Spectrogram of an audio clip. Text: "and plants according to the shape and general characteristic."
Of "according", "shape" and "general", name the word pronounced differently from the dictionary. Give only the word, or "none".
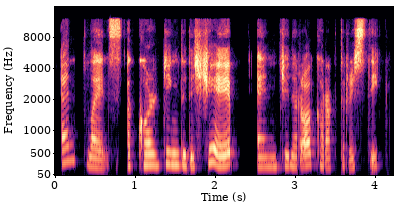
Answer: none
